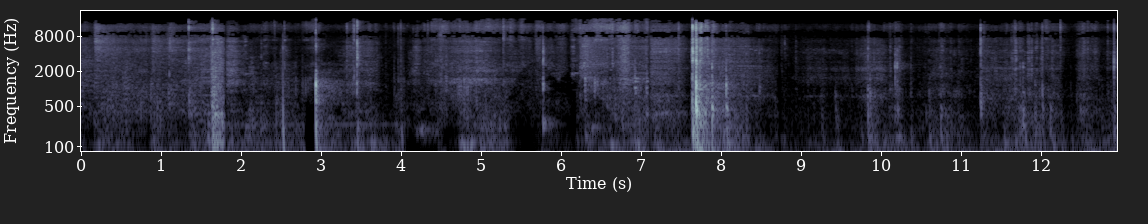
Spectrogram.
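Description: Hands working in an engine bay: scattered clicks, small knocks and rustling of spark plug wires and their boots being handled and pushed into place, with one louder knock a little before eight seconds in.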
